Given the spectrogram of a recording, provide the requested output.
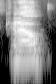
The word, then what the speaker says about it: Knopp: Knopp. Okay, you heard it here first, people. So now you actually know how to pronounce it.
